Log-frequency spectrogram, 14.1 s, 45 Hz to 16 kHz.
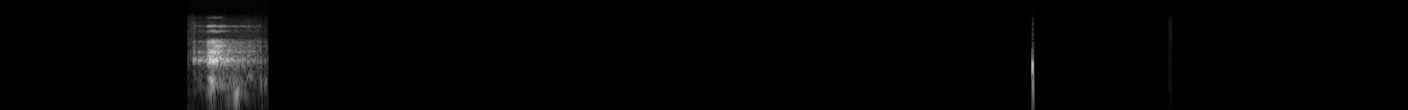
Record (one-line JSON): {"exhalation_length": "14.1 s", "exhalation_amplitude": 820, "exhalation_signal_mean_std_ratio": 0.12, "survey_phase": "beta (2021-08-13 to 2022-03-07)", "age": "18-44", "gender": "Female", "wearing_mask": "No", "symptom_cough_any": true, "symptom_new_continuous_cough": true, "symptom_runny_or_blocked_nose": true, "symptom_sore_throat": true, "symptom_fatigue": true, "symptom_other": true, "symptom_onset": "6 days", "smoker_status": "Never smoked", "respiratory_condition_asthma": false, "respiratory_condition_other": false, "recruitment_source": "Test and Trace", "submission_delay": "1 day", "covid_test_result": "Positive", "covid_test_method": "RT-qPCR", "covid_ct_value": 20.6, "covid_ct_gene": "N gene", "covid_ct_mean": 21.2, "covid_viral_load": "110000 copies/ml", "covid_viral_load_category": "Low viral load (10K-1M copies/ml)"}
